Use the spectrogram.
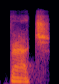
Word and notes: patch: Indian

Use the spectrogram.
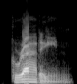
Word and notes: gradine: American English

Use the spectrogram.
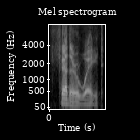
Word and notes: Featherweight: American English

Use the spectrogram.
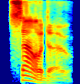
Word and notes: sourdough: British English

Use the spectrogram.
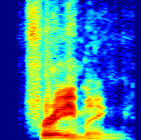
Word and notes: framing: American English

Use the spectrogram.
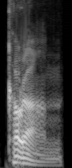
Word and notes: Koran: British English

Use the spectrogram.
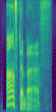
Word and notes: afterbirth: British English

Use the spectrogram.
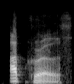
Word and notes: upgrowth: American English

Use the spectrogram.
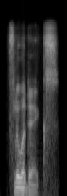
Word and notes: fluidics: British English

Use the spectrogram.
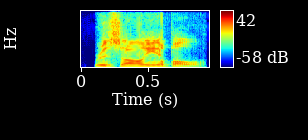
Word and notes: resoluble: American English

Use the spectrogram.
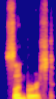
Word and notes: sunburst: American English

